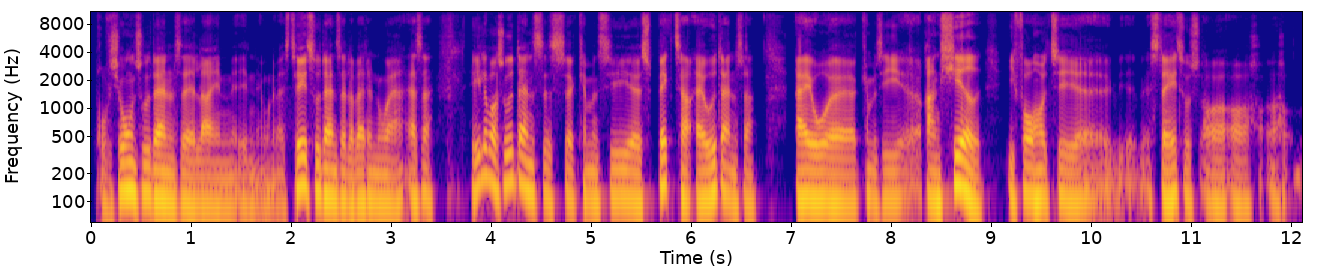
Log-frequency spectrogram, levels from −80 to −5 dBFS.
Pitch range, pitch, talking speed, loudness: 100-115 Hz, 105 Hz, 160 wpm, -20 LUFS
